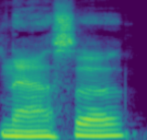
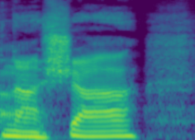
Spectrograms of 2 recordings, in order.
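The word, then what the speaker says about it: נשא: how to read diacritics they think n with a Chevron on top of it a is pronounced NASA but it's Nasha and then also um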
